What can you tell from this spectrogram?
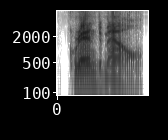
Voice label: "grand mal", American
